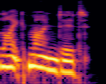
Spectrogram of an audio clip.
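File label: "like-minded", English, British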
